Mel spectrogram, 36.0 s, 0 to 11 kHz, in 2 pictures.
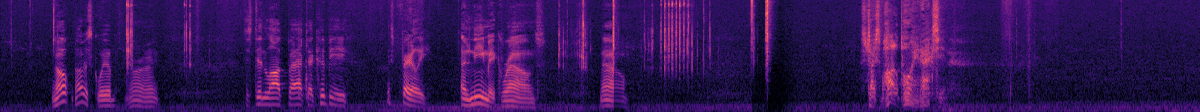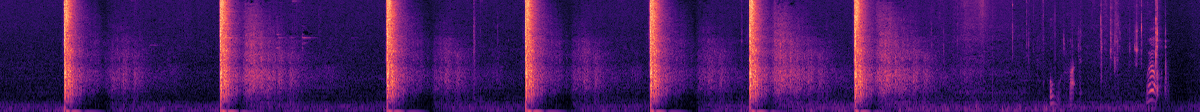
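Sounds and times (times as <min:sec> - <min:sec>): pistol shots with echo: 0:19.0 - 0:20.2, 0:21.3 - 0:22.6, 0:23.8 - 0:25.0, 0:25.8 - 0:27.1, 0:27.7 - 0:32.0.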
